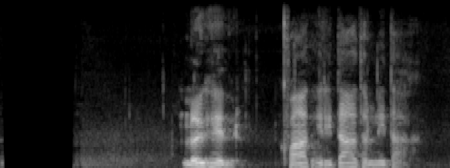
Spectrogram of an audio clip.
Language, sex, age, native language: Icelandic, male, 40-49, Icelandic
